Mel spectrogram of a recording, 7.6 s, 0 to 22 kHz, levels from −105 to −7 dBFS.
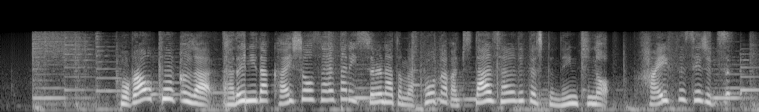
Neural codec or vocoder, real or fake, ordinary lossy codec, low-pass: codec, 16 kHz, 0.5 kbps, X-Codec, HuBERT features, trained on balanced general audio; fake; none; none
